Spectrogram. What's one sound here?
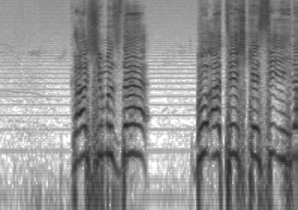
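An elderly man speaks forcefully into a microphone.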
